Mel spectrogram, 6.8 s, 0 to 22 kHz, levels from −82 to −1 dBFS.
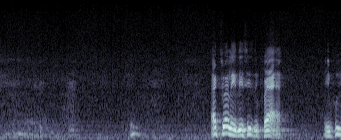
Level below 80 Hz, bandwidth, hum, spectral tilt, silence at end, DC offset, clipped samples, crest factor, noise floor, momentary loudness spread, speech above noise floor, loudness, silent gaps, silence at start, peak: -50 dBFS; 16 kHz; none; -8 dB/octave; 0 s; under 0.1%; under 0.1%; 20 dB; -47 dBFS; 27 LU; 29 dB; -19 LUFS; none; 0.05 s; -4 dBFS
